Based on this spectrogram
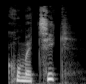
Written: kromatik

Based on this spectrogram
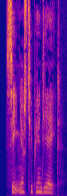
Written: seniorstipendiat

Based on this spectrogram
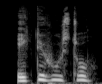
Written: ægtehustru

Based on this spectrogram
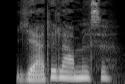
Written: hjertelammelse

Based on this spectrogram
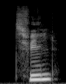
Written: twill

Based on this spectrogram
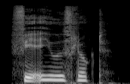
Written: ferieudflugt

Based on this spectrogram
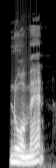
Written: normanner

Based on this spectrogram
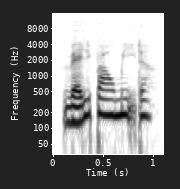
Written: valgbarometer

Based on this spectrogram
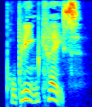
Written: problemkreds

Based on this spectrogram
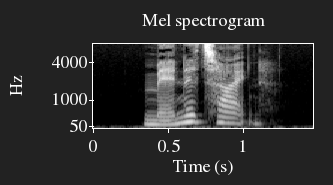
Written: mandetegn

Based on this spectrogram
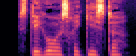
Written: stikordsregister

